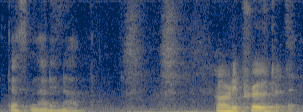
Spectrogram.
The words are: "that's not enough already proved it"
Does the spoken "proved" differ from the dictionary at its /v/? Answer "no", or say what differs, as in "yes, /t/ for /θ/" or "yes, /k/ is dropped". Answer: no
